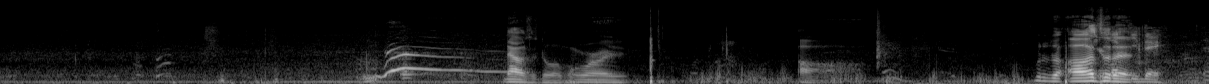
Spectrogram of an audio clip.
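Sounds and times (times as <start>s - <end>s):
dog howl-like call: 3.6s - 5.2s.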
